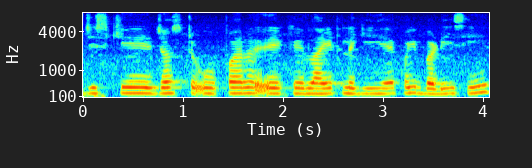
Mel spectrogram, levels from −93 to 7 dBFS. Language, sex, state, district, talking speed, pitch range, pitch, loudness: Hindi, female, Haryana, Jhajjar, 145 wpm, 185-200 Hz, 195 Hz, -16 LUFS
